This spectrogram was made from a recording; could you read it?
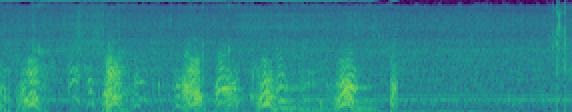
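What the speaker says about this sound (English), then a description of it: "I need to get in there, but there's dogs." Dogs barking in the Broken Sword: Shadow of the Templars Reforged video game, a run of several moderate barks and yips at a steady pace with a faint ambient backdrop.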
